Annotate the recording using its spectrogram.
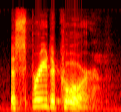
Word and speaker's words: esprit de corps: The phrase is esprit de corps. Esprit de corps. I'll spell it for you. E-S-P-R-I-T.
